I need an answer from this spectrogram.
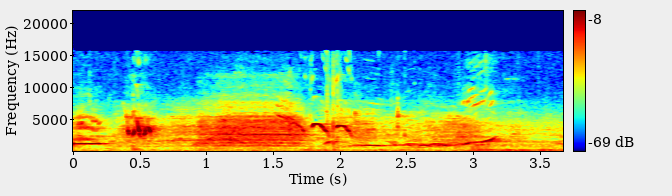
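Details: Captive zoo meerkats, a troop known to bite, give short high chirps and thin squeaky whistles, one sliding up at the end.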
